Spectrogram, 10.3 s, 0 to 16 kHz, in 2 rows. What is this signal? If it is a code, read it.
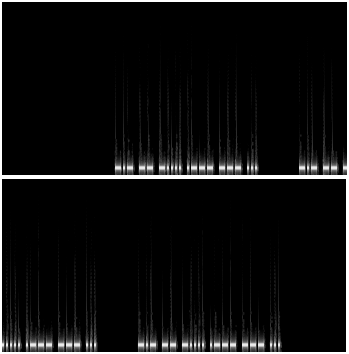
Morse code, heard as a keyed tone, about 40 wpm, 700 Hz. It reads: KM6JOS KM6JOS KM6JOS
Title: USA Call Signs - 6 Characters - Repeated 3x - 40wpm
